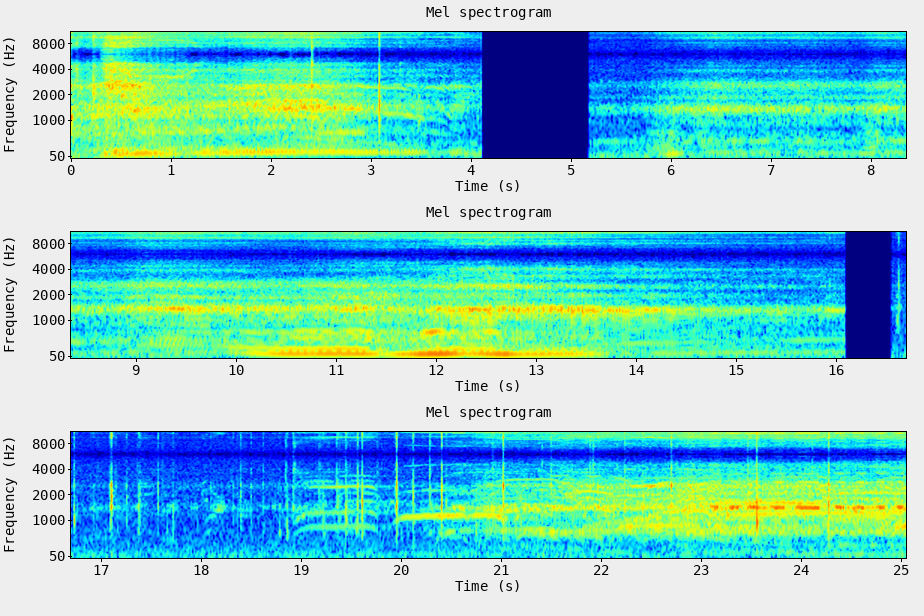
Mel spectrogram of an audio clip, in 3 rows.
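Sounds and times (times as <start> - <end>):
rally car passing at speed: 0.0 - 4.0, 5.8 - 16.1.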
